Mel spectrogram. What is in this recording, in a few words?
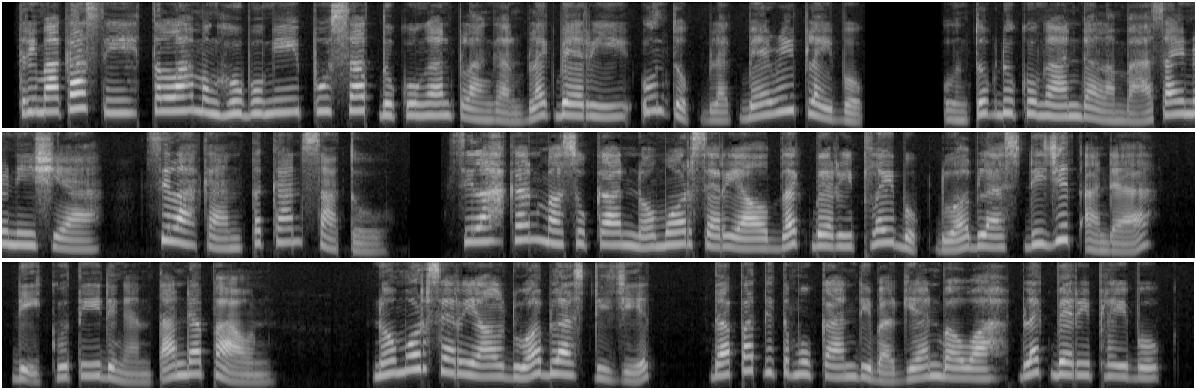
indonesian ivr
